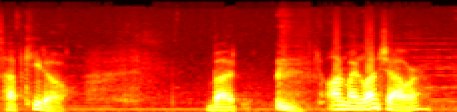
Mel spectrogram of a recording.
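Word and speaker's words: hapkido: I'm thinking to myself hop kadoo what could that possibly be hop kadoo later I found out the way you pronounce it is hopo but on my lunch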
